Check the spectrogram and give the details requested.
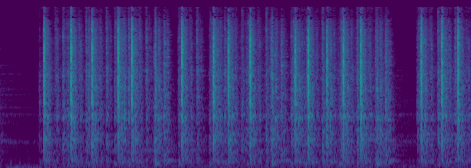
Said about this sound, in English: To find out why the clatter of typewriters is part of this year's Fringe Fest, we talked to the host of the Fringe Feels booth.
